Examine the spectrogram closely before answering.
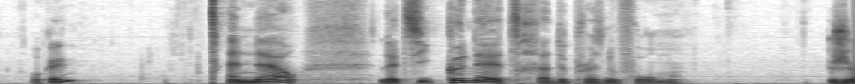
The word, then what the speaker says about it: connaît: So don't forget this circumflex, even if you don't pronounce it well, you should write it. Well, you pronounce these three forms the same way.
